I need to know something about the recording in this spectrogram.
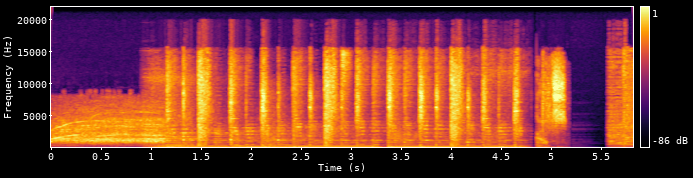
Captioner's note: crowd cheering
